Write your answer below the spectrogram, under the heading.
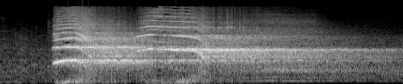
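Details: Captive belugas Hodoi, Taanya and Mirai, Nagoya Port Aquarium, 14 March 2021, during pool transfer and training. One long, loud, harmonic squeal with a whinny-like wavering sweep in the middle, fading slowly over three seconds.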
